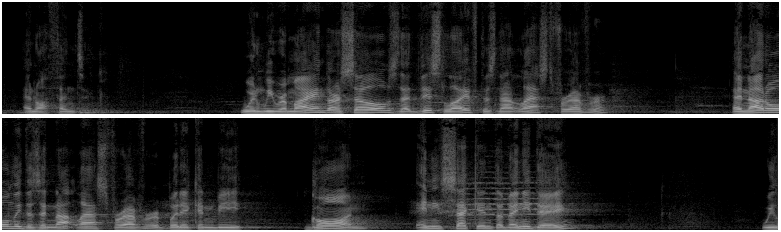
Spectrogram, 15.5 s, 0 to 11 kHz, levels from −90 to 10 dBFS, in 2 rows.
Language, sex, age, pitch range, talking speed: English, male, 40-59, 125-150 Hz, 125 wpm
